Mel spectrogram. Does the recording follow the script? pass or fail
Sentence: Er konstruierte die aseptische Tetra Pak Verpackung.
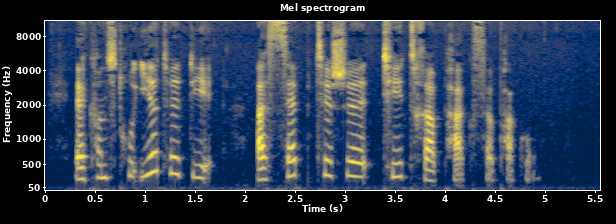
pass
